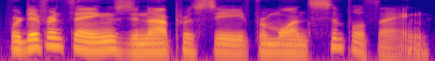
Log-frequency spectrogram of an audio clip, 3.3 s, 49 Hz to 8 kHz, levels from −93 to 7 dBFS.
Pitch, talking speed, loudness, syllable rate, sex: 115 Hz, 185 wpm, -20 LUFS, 4.8 syllables/s, male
